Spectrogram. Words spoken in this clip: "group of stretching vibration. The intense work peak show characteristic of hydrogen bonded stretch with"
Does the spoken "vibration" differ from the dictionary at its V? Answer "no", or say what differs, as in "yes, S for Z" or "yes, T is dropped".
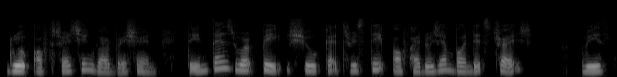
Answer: no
